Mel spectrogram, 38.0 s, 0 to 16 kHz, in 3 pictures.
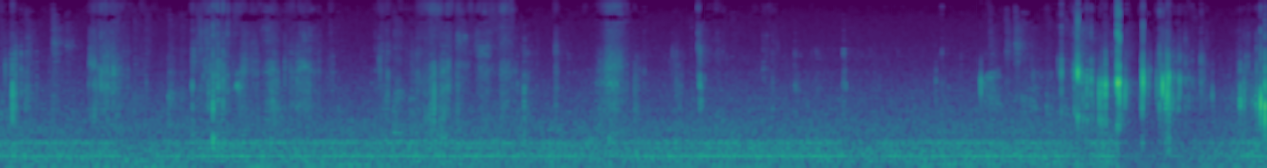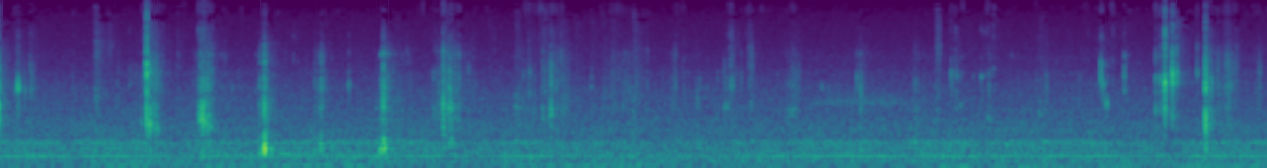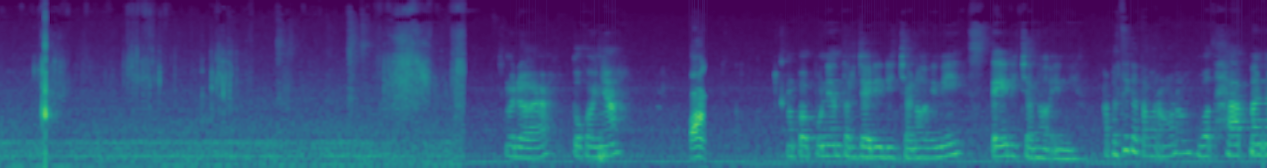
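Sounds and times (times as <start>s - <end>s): crunchy pizza chewing: 0.0s - 8.6s, 9.3s - 30.1s
low hum: 0.0s - 38.0s.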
